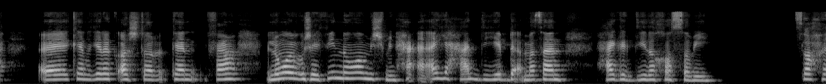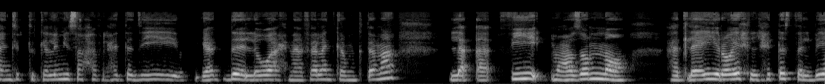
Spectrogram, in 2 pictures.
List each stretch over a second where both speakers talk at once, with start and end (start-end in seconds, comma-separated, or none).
none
